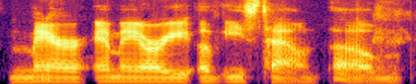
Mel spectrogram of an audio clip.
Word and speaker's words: Mare: it was mayor but here's just m-a-r-e so i want to just clear that up for everyone it's mayor mary of east town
